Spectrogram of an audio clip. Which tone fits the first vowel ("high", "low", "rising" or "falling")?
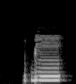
high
